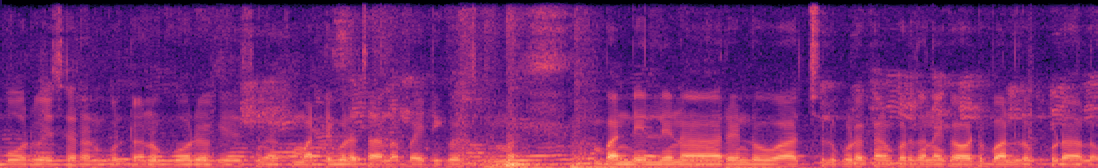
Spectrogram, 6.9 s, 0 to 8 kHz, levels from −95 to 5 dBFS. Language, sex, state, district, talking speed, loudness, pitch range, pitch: Telugu, male, Andhra Pradesh, Srikakulam, 105 wpm, -18 LUFS, 95-100 Hz, 100 Hz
